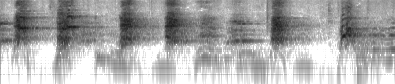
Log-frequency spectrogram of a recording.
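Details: Miniature dachshund at play, giving a run of sharp, bright barks, about six in four seconds, each a short harmonic burst with brief pauses between, and a lower whine-like tone trailing under the later barks.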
